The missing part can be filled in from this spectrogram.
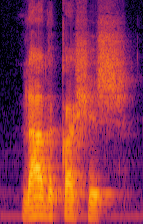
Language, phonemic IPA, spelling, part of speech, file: Dutch, /ˈladəˌkɑʃəs/, ladekastjes, noun, Nl-ladekastjes.ogg
- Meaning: plural of ladekastje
